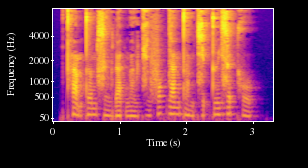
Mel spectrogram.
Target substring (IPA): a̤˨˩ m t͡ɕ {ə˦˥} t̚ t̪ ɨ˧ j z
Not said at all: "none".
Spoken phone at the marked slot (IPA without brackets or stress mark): ə˨˩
